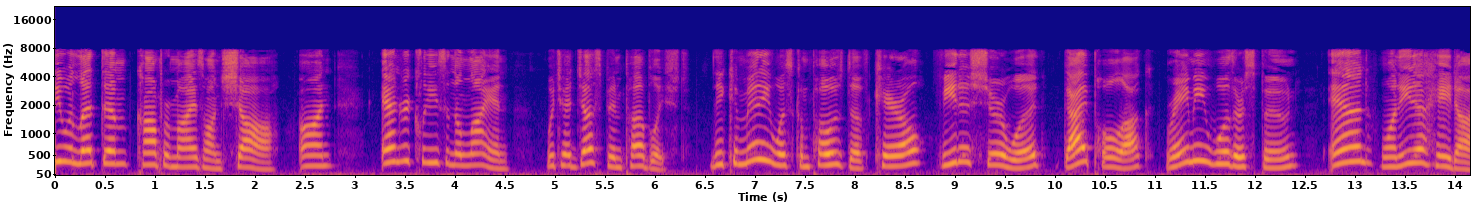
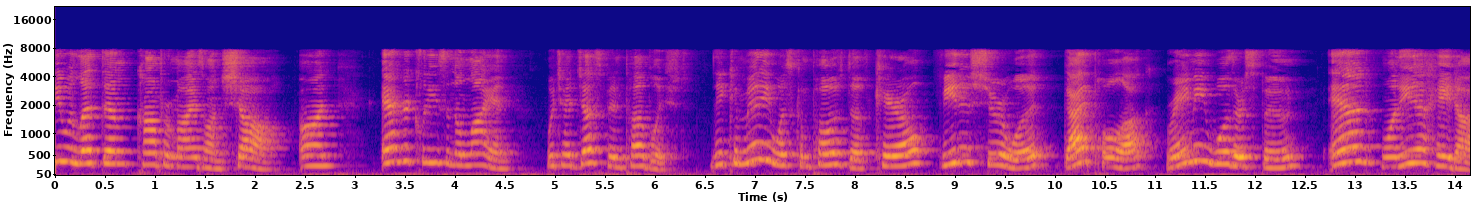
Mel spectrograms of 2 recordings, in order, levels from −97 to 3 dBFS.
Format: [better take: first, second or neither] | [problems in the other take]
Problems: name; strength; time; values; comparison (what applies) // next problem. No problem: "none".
first | room echo; dies away in 0.4 s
